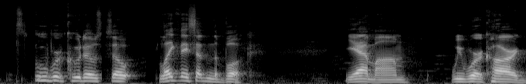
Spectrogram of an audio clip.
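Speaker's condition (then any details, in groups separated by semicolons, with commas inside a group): No condition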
